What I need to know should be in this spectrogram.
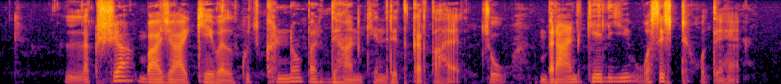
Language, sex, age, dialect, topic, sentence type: Hindi, male, 18-24, Garhwali, banking, statement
